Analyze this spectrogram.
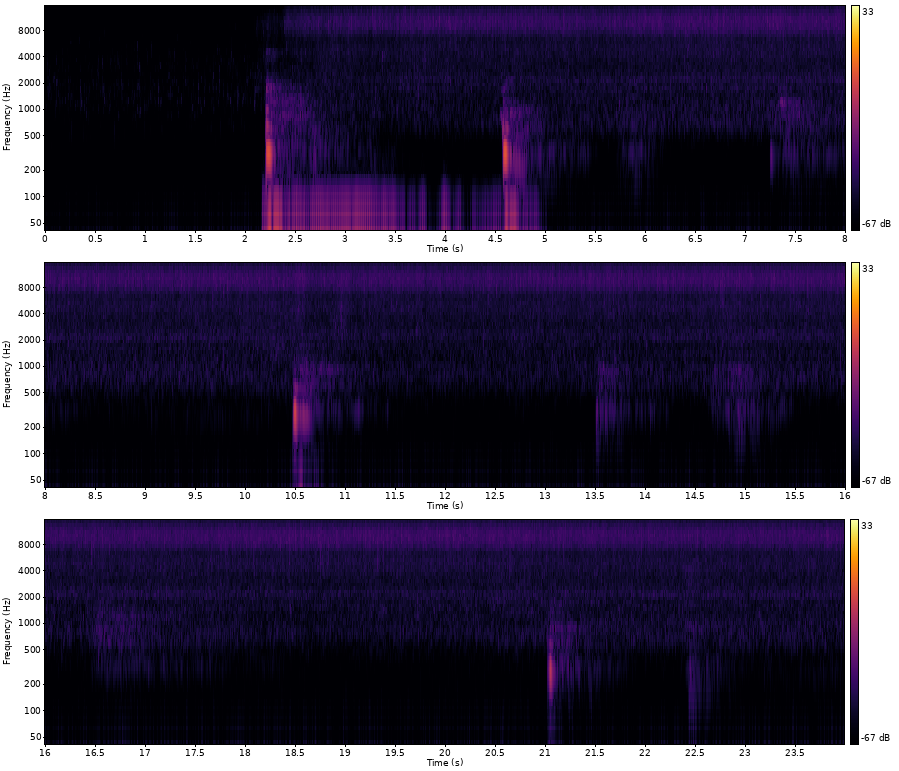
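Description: Running water pours steadily as hair is washed, a continuous hiss starting after about two seconds and lasting to the end, with a few faint soft knocks.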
